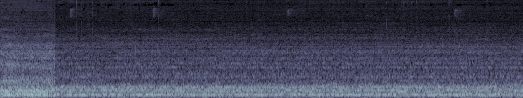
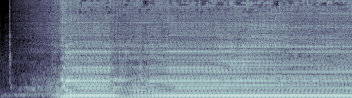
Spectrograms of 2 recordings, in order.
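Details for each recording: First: American Standard gas pack package unit after repair: even low steady hum with a few light clicks and no rattle or scraping, previous noise gone, inducer running smoothly. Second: American Standard gas pack package unit, no-heat call: inducer starts with a loud rough hum and fluttering uneven whir from a broken, out-of-balance blower wheel; inducer faulty.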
